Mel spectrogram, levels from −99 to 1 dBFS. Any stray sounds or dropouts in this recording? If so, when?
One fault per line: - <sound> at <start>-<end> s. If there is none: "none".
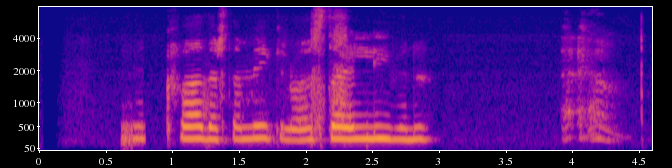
- laugh at 0.6-0.8 s
- throat clearing at 3.9-4.5 s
